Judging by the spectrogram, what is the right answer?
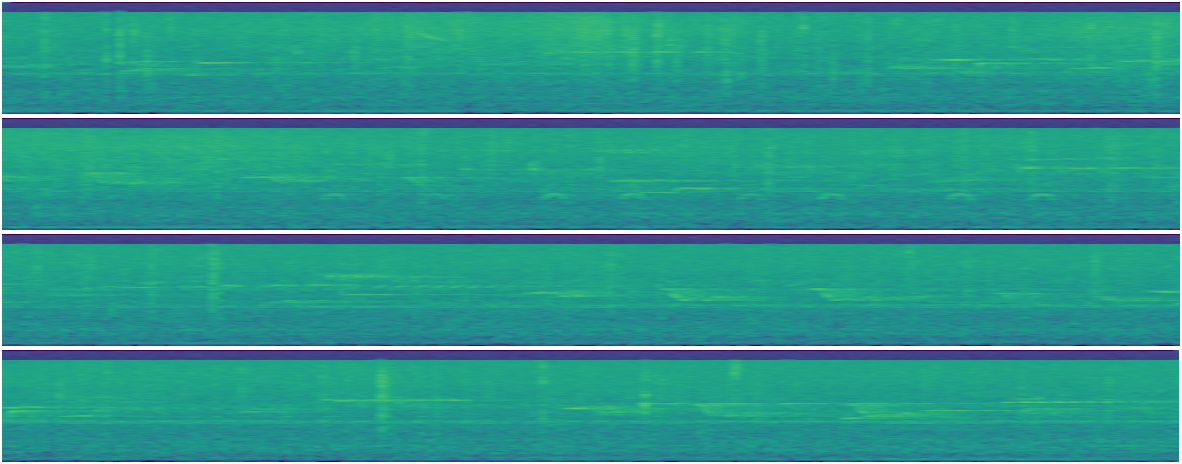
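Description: Outdoor field-edge ambience: small songbirds chirping and calling in short phrases over a low, steady rumble.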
